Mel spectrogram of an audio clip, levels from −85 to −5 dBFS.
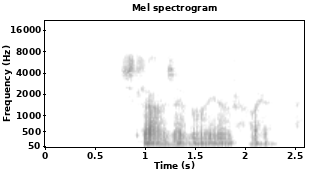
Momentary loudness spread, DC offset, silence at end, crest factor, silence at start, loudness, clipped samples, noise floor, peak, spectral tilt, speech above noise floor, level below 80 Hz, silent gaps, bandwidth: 12 LU; under 0.1%; 0.05 s; 24 dB; 0.75 s; -55 LUFS; under 0.1%; -86 dBFS; -32 dBFS; -4.5 dB/octave; 31 dB; under -90 dBFS; none; 8 kHz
